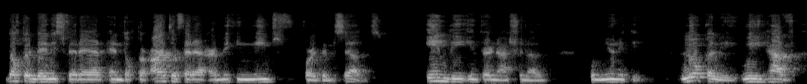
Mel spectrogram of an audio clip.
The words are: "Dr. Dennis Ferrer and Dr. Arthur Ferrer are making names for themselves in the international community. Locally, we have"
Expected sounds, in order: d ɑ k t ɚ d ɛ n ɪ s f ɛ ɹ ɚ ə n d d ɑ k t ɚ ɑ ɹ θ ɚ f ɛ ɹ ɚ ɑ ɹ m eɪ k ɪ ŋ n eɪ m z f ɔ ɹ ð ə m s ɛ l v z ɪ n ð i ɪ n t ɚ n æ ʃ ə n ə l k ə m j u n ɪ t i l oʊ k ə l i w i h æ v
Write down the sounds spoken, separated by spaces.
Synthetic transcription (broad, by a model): d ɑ k t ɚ d ɛ n ɪ s f ɛ ɹ ɚ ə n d d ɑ k t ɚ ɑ ɹ t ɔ f ɛ ɹ ɚ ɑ ɹ m eɪ k ɪ ŋ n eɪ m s f ɔ ɹ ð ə m s ɛ l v s ɪ n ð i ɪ n t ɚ n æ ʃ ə n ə l k ə m j u n ɪ t i l oʊ k ə l i w i h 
